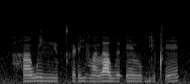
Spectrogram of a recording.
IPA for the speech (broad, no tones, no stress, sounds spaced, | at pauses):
h ã w ĩ nʲ u kʰ ɘ ɽ i v ã l a w ɘ ʔ ẽ l u ɡ i tʼ ẽ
